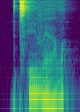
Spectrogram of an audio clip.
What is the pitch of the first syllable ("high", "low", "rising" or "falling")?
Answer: high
